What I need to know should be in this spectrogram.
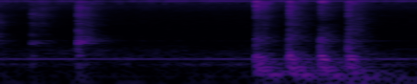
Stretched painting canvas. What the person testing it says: this canvas as tight as a drum that's what happens when you get good quality canvases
